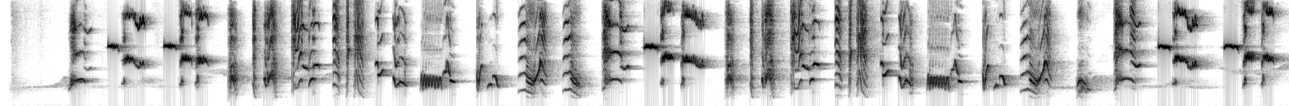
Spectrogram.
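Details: Kacer, a master song meant for training other kacer: a dense, nonstop run of rapid harsh notes, sharp chips and short clear whistles, quick varied phrases following one another with almost no pauses.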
